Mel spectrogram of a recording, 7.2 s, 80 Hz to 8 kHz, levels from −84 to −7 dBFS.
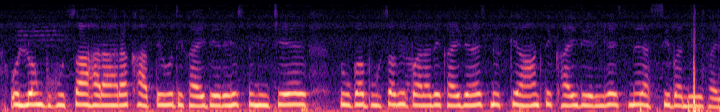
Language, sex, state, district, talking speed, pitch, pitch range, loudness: Hindi, female, Bihar, Purnia, 260 wpm, 270 Hz, 260-280 Hz, -18 LUFS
